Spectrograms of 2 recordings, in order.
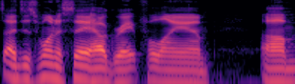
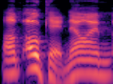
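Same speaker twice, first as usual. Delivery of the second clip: ordinary talk, nothing marked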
